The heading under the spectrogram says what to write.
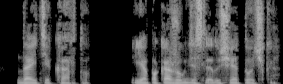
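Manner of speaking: ordinary delivery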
